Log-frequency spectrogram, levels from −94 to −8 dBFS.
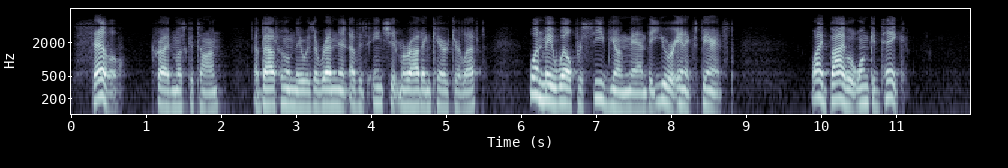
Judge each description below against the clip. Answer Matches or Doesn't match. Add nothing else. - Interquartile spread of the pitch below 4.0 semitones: Matches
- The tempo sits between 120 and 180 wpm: Matches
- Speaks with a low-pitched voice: Doesn't match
